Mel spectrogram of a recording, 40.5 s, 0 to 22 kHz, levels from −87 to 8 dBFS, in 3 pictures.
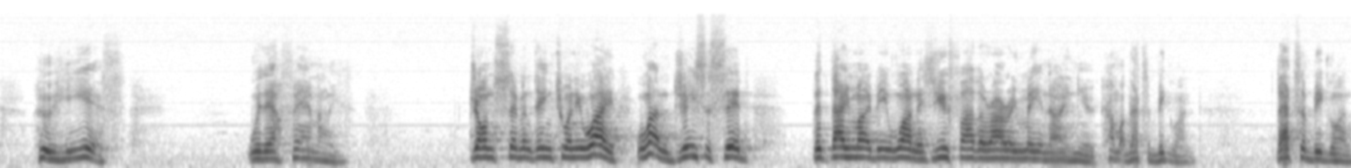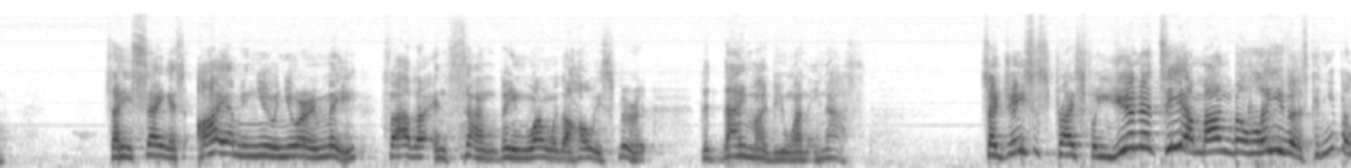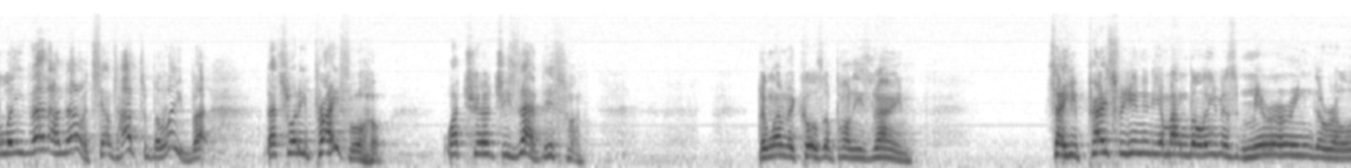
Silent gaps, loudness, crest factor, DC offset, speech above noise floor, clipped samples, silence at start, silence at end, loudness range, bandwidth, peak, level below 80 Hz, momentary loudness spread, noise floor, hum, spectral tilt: none; -25 LUFS; 22 dB; under 0.1%; 39 dB; under 0.1%; 0.35 s; 0 s; 11 LU; 16.5 kHz; -4 dBFS; -64 dBFS; 14 LU; -64 dBFS; none; -6.5 dB/octave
